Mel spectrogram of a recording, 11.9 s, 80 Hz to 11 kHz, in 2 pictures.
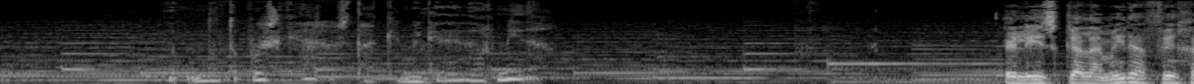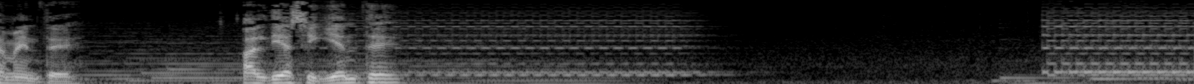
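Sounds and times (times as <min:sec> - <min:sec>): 
speech: 0:01.0 - 0:02.9, 0:05.0 - 0:06.5, 0:07.2 - 0:08.2
telephone ringing with a bright harmonic electronic ringtone: 0:07.5 - 0:09.7, 0:11.1 - 0:11.9.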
